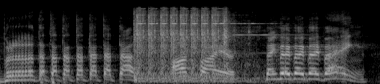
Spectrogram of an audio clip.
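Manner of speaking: mock gunfire. Host mimicking gunfire for a rapid-fire show. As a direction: spit out imitation gunfire. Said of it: "I'm like".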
